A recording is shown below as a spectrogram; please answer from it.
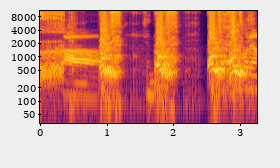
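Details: Heavy, aggressive pit bull confronting a person: a brief whine-like tone opens, then three loud, rasping barks spaced roughly a second apart.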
